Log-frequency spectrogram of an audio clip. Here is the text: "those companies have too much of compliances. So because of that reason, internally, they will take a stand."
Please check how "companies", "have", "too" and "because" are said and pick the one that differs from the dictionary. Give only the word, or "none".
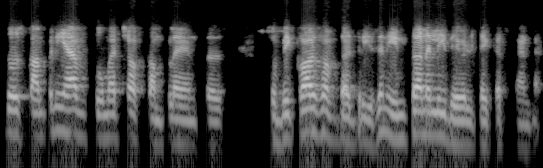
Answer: companies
